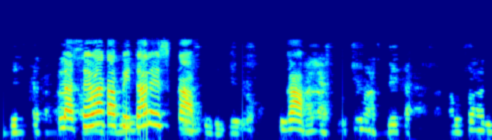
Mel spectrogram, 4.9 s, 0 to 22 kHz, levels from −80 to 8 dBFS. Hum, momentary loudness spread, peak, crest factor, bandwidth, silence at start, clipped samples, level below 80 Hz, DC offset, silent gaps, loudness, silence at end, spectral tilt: none; 23 LU; -2 dBFS; 20 dB; 8.2 kHz; 0.1 s; under 0.1%; -62 dBFS; under 0.1%; 2.70-2.77 s; -18 LUFS; 0 s; -3 dB/octave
